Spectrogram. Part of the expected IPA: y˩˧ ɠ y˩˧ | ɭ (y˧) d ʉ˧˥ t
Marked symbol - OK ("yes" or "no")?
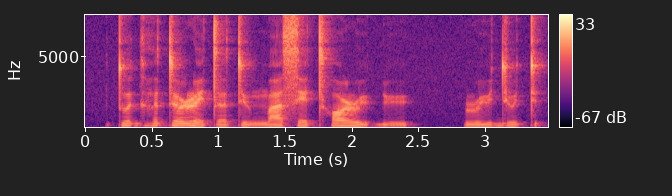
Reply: no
